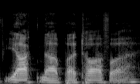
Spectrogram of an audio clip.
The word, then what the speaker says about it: Yoknapatawpha: One of the characters in the novel, Gavin Stevens, drives out of Yoknapatawpha, as he taught us how to pronounce it, and looks back on the town and the county.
